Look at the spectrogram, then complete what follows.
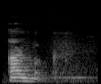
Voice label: deaf, chamacoco; sordo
